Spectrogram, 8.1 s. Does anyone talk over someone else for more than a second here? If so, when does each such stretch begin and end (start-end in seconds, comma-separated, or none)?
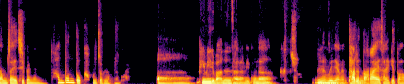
none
